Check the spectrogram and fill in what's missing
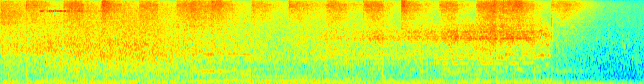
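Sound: sports car driving past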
